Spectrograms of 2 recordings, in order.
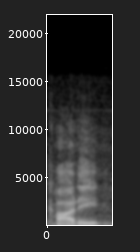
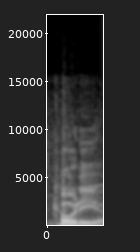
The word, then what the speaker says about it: Cody: were saying his name i think i was saying something like cotty and he came up and he said it's cody i said okay oh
